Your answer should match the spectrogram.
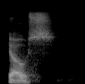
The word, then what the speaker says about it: Gose: Anthony, how do you pronounce his last name? – Gose. – Anthony Gose. Yeah, Anthony Gose.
